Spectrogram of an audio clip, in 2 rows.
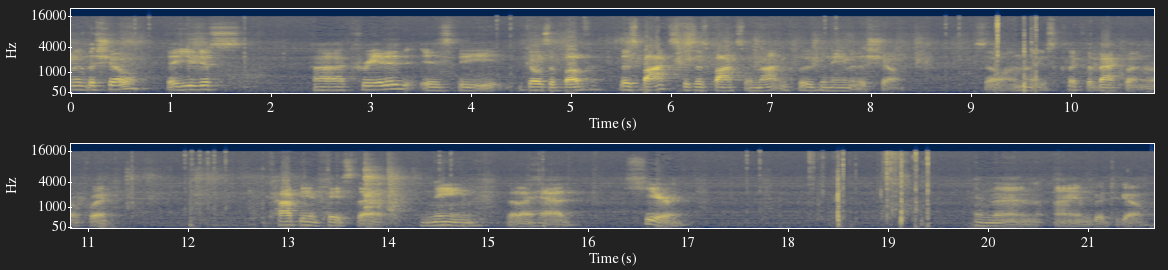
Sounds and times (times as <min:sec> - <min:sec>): Speech: 0:00.0 - 0:01.8, 0:02.4 - 0:08.5, 0:09.1 - 0:11.4, 0:12.8 - 0:17.1, 0:19.8 - 0:21.6.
